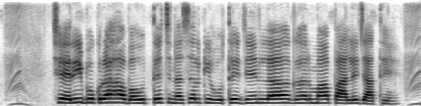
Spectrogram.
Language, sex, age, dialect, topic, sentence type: Chhattisgarhi, female, 18-24, Eastern, agriculture, statement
